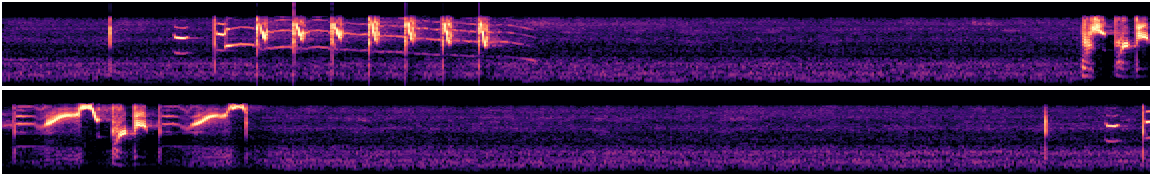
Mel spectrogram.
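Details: Talking pet common starling indoors mimicking human speech: a burst of rapid clicking trills with descending whistles, then after a pause a second run of squeaky, speech-like syllables, with a steady low room hum beneath.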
